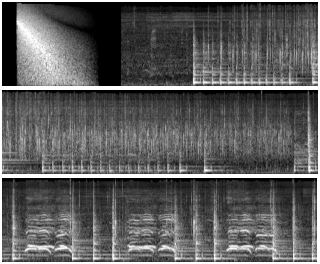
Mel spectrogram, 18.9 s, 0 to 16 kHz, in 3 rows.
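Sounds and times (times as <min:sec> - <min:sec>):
falling whoosh effect: 0:00.3 - 0:01.9
drums beating rapidly: 0:03.8 - 0:11.1, 0:12.1 - 0:15.2, 0:16.1 - 0:17.4, 0:18.0 - 0:18.9.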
